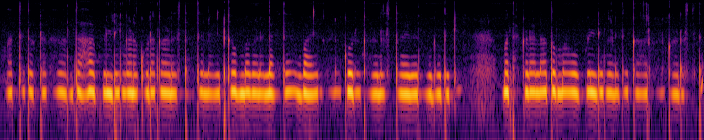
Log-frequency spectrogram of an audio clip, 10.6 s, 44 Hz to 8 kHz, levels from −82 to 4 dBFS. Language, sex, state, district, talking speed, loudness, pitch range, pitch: Kannada, female, Karnataka, Mysore, 130 wpm, -16 LUFS, 250-260 Hz, 255 Hz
